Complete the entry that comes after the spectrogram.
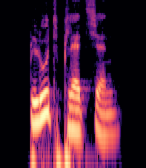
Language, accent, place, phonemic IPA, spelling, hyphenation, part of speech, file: German, Germany, Berlin, /ˈbluːtˌplɛtçən/, Blutplättchen, Blut‧plätt‧chen, noun, De-Blutplättchen.ogg
- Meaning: platelet, thrombocyte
